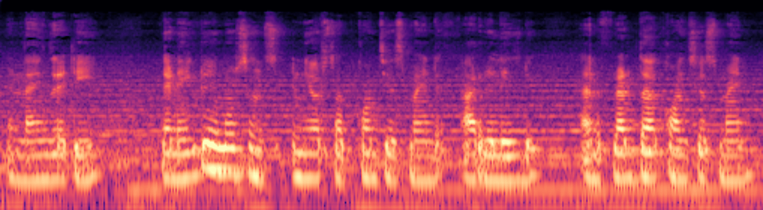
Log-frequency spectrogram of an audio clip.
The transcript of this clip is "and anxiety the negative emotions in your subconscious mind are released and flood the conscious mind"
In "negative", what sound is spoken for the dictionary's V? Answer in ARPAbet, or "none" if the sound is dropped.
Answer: V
